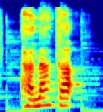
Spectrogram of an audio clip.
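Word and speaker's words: 田中: a common Japanese surname Tanaka pat now cut it's made up of three syllables Pat na cut each syllable consists of one consonant and one vowel another common surname in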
